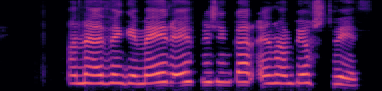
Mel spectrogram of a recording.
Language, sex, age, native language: Icelandic, male, 12, Icelandic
